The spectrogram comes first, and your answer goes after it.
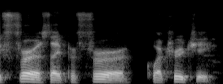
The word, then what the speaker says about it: Quattrucci: There's a pizza place called Bertucci's, and it's the same spelling, CCI.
